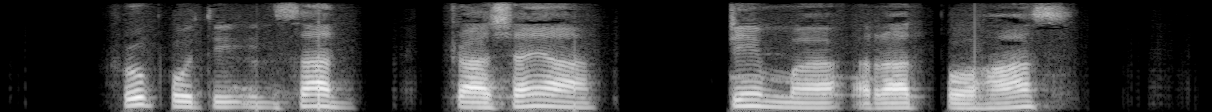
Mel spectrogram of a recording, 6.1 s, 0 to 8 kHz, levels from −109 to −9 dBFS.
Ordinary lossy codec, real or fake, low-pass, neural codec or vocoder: AAC, 48 kbps; real; 7.2 kHz; none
